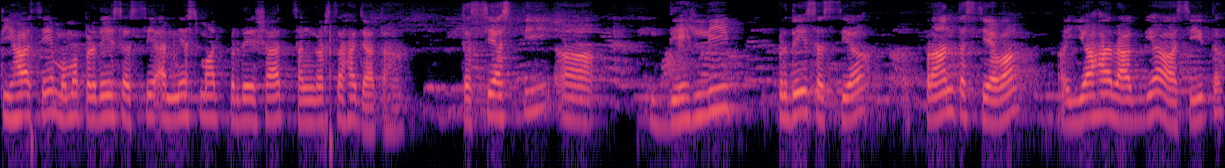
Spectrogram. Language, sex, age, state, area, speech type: Sanskrit, male, 18-30, Madhya Pradesh, rural, spontaneous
